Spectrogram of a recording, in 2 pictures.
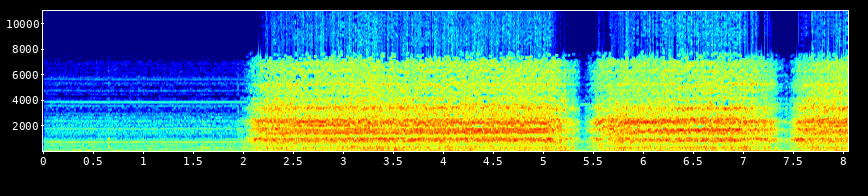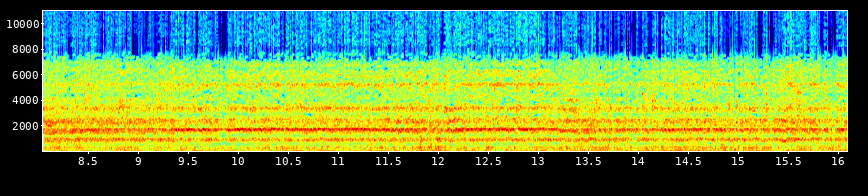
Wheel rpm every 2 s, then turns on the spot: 0, 170, 160, 150, 220, 230, 230, 230.
4-6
